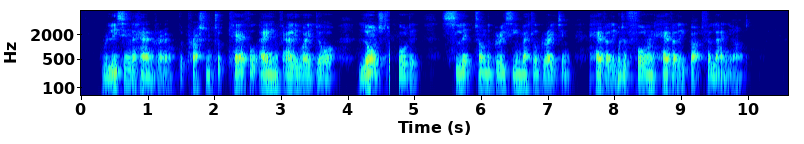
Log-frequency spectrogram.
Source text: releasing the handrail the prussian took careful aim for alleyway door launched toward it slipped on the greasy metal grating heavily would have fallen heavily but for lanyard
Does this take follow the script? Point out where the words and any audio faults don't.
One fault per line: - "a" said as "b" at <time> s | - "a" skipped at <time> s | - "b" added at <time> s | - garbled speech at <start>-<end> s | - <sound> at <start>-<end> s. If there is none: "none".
- dropout at 4.6-4.8 s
